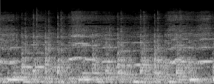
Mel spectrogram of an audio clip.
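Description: Live band playing upbeat Latin-style worship music: a steady, even percussion beat under a short-note melody line.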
